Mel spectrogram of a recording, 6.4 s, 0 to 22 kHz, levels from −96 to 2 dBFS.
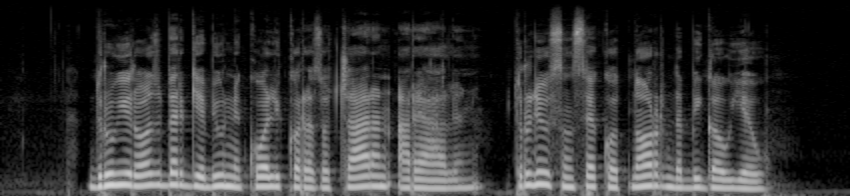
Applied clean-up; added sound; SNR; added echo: none; none; none; none.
